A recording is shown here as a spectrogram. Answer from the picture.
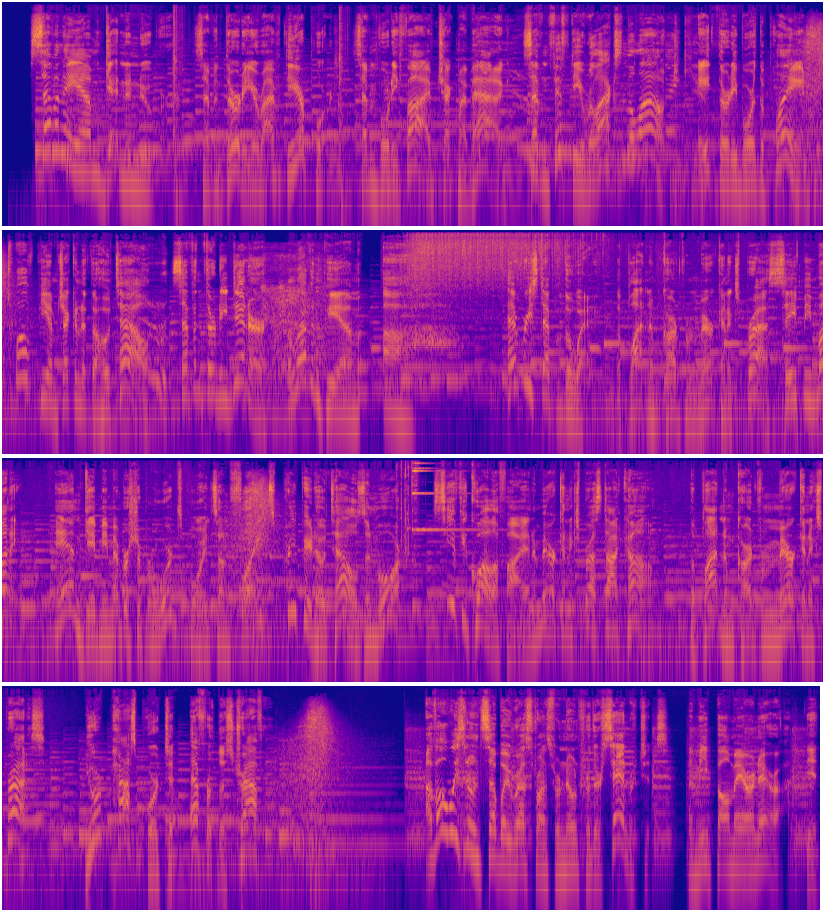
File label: Commercial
